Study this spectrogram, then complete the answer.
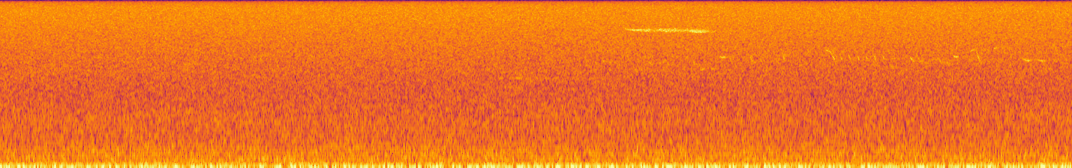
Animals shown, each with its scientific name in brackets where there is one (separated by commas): Golden-crowned Kinglet (Regulus satrapa), Winter Wren (Troglodytes hiemalis)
